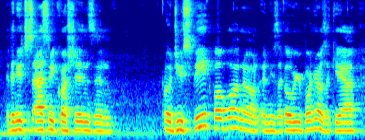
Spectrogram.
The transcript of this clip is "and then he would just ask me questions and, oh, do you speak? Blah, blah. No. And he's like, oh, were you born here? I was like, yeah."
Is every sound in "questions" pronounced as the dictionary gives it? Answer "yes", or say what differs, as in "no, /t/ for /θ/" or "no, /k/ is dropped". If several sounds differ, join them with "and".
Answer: yes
